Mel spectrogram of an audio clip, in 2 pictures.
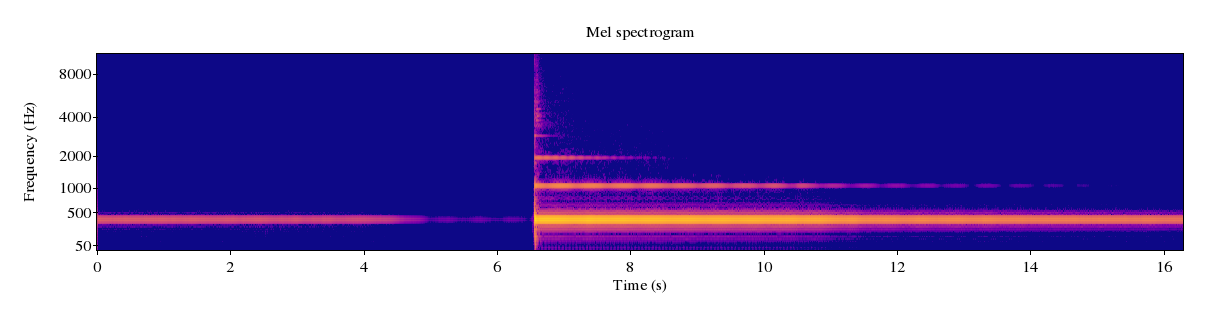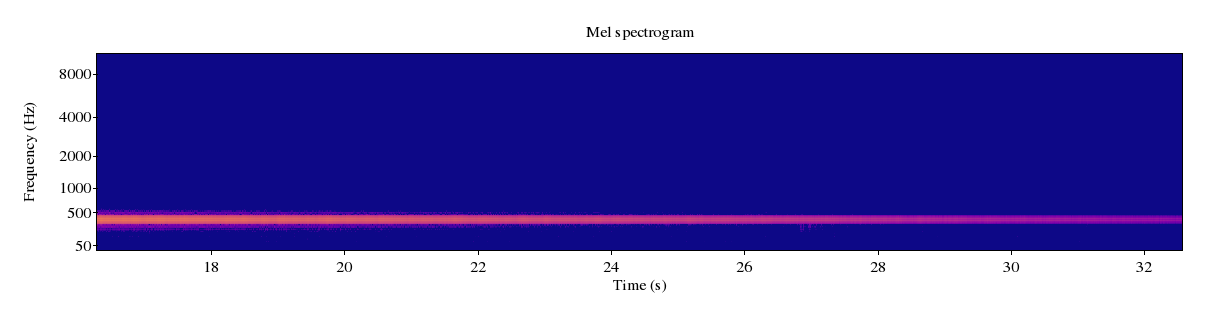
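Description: Singing bowl struck once about six seconds in, then ringing with a steady low hum and fainter higher overtones that fade slowly over about twenty seconds. The last of an earlier strike's ring dies away in the first few seconds.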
